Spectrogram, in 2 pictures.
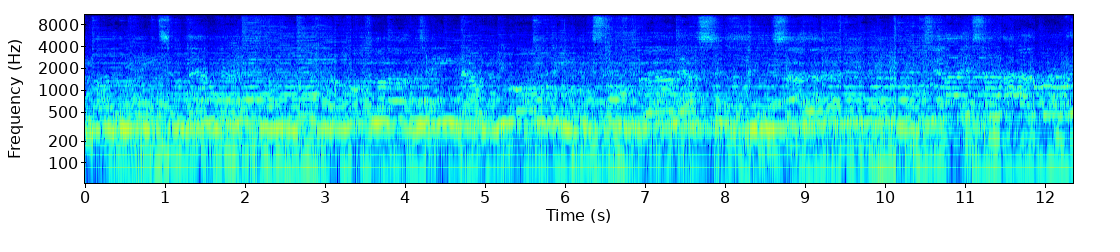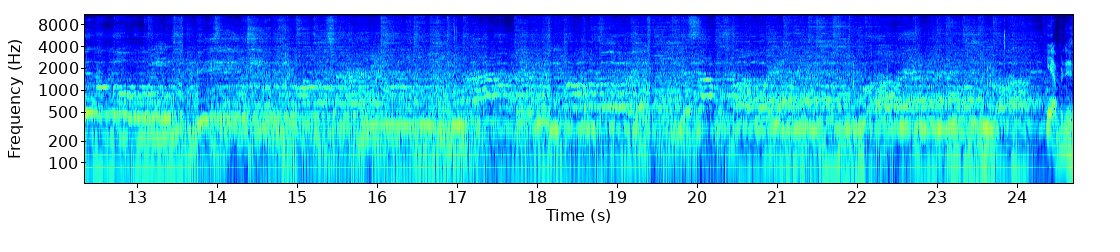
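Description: A live concert performance of a song, with a full band and singing over a constant wash of crowd noise and cheers, staying loud and steady throughout.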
